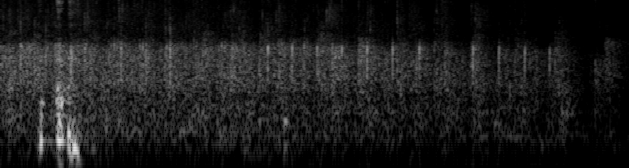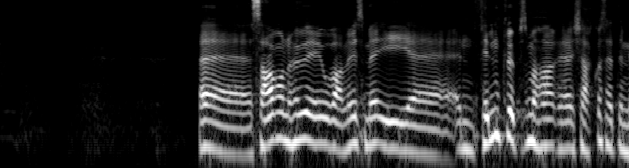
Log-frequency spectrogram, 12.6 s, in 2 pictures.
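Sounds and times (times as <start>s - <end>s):
audience applause: 0.0s - 6.4s
speech: 8.3s - 12.5s.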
